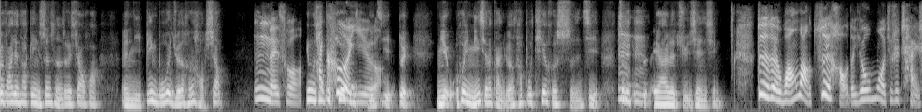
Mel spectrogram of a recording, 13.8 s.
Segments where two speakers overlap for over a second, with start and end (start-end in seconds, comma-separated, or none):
4.5-5.8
